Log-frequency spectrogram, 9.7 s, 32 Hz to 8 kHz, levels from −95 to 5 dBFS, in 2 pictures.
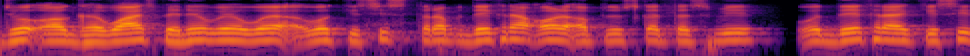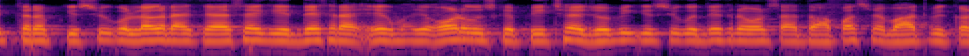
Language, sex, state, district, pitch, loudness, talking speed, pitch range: Hindi, male, Bihar, Sitamarhi, 150 Hz, -28 LUFS, 315 wpm, 145-155 Hz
